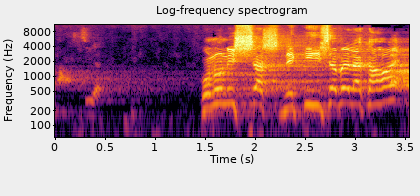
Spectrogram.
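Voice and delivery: high, loud, emphatic sermon delivery; full-force preaching. Acted. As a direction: drive each point home to the congregation at full voice. (উঁচু গলায় জোরালো ওয়াজ)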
